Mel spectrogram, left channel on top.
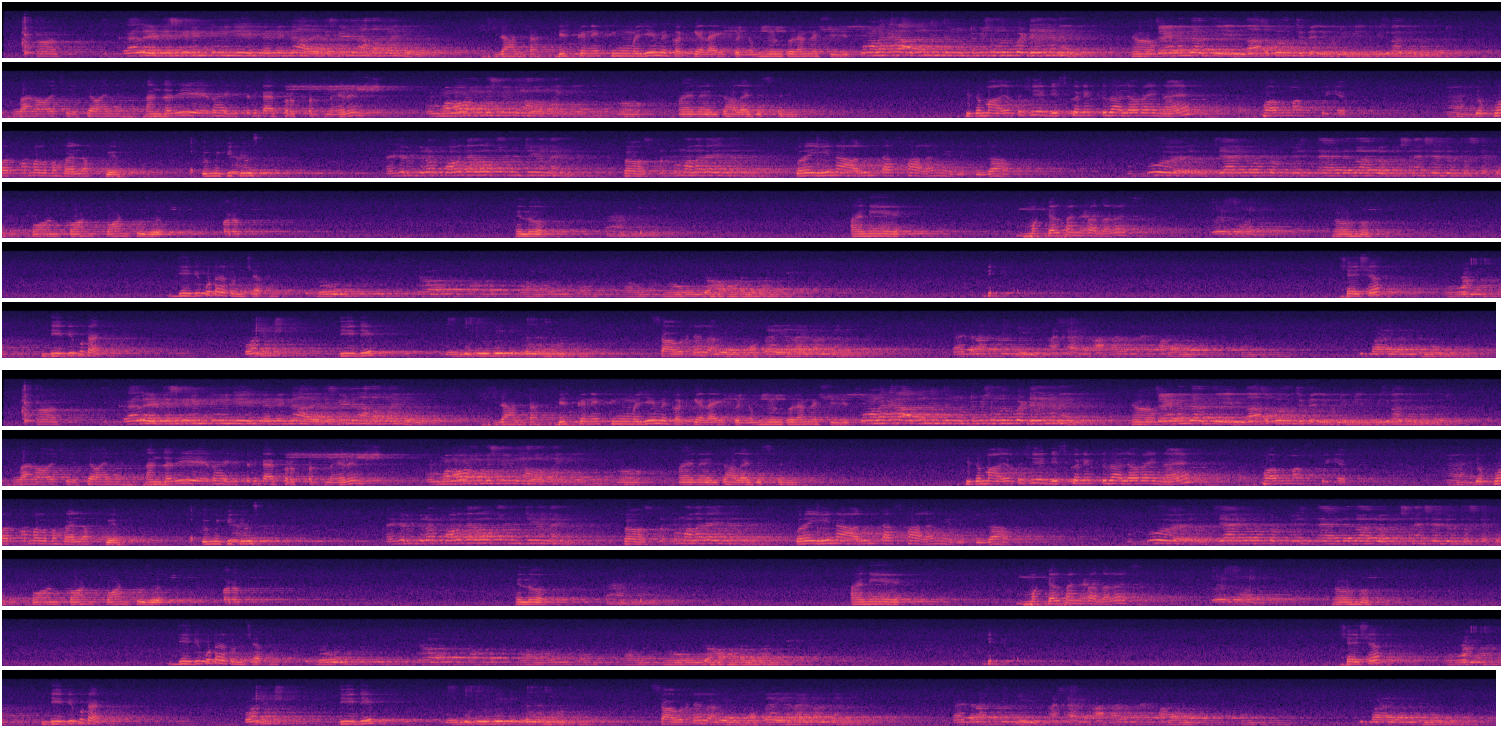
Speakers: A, on the right; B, on the left.
A: हा.
B: ते काल डिस्कनेक्टिव म्हणजे कनेक्ट झाला डिस्कनेक्ट झालाच नाही तो.
A: झालता डिस्कनेक्टिंग म्हणजे मी कट केला इकडनं म्हणून. तुला मेसेज येतोय
B: <unintelligible> मला खर अजून तिथून नोटिफेशन वर पडले की नाही ती
A: हा
B: जाईना झालती तासभर होती तशी नोटिफेशन मीच घालवली नंतर.
A: घालवायची ठेवाय नाही आणि जरी राहिली तरी काय फरक पडत नाही रे.
B: आणि मला वाटलं डिस्कनेक्ट झालाच नाही पाहिजे.
A: हो नाही नाही झालाय डिस्कनेक्ट. तिथं माझ्या पशी डिस्कनेक्ट झाल्यावर आहे ना हॉर्न वाजतोया.
B: हम्म.
A: फॉर्म आम्हाला भरायला लागतोय तुम्ही
B: हं
A: किती <unintelligible>
B: अरे खरं तुला <unintelligible> नाही
A: ह
B: तस मला काही झालंय.
A: तुला येई ना अजून टास्क झाला नाही रे तुझा.
B: तू ज्या आयडीवरून करतोयस त्या आयडी ला लोकेशन अक्सेस दिलता काय?
A: पंड पांड पूझ परत हॅलो.
B: हा.
A: आणि मक्याला पाणी
B: काय?
A: पहायलयेस?
B: होय बाबा.
A: हो हो दिीदी कुठे आहे तुमच्या आता
B: दो तीन चार पाच पाच पाच पाच नऊ दहा वा
A: दिदी शेष
B: ह
A: ददी कुठय
B: कोण
A: ददी
B: गेली गेली तिकडे जाणारकडे
A: सावर्ड्याला
B: ह्याला येणार कनी कायत असते की आा आकाड काय पाळायला हम ती पाळायला निणारगी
